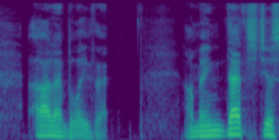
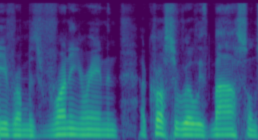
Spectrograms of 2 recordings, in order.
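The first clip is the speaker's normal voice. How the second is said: usual speaking voice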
